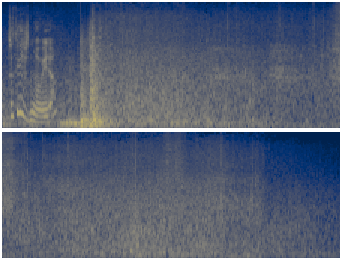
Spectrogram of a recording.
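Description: Sea waves wash and roar onto the shore.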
